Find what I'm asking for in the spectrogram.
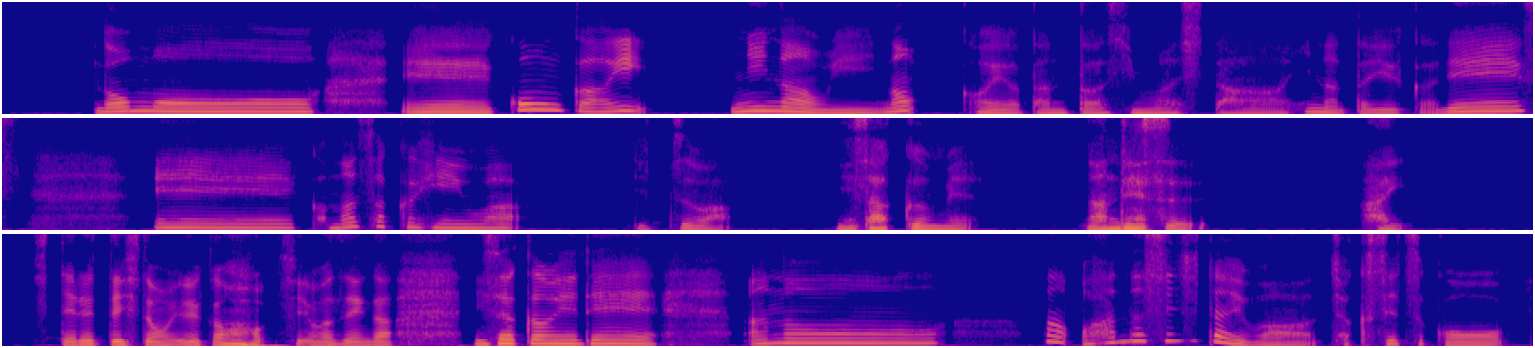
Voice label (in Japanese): フリートーク; 『キス』をするだけで身も心も回復できる世界で一緒に旅する穏やかヒーラーと毎日イチャあまべろちゅーえっちII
